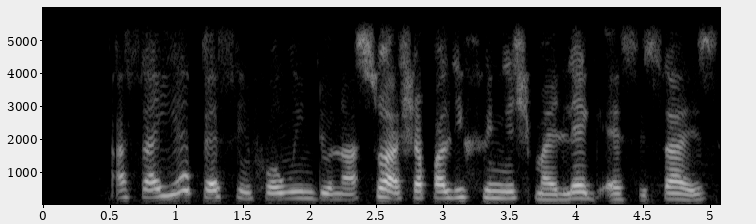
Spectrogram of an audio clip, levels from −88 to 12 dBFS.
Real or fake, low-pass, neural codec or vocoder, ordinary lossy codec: real; 5.4 kHz; none; none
